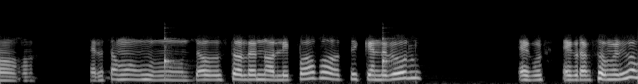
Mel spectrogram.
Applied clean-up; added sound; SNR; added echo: none; Bowed string instrument; 17 dB; none.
